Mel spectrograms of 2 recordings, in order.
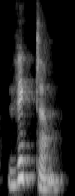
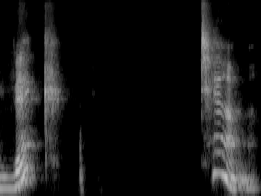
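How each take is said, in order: First: The two syllables are joined without a pause. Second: The two syllables are split by a pause. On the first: "change it to the way we say it" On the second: "If I were to separate this word"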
